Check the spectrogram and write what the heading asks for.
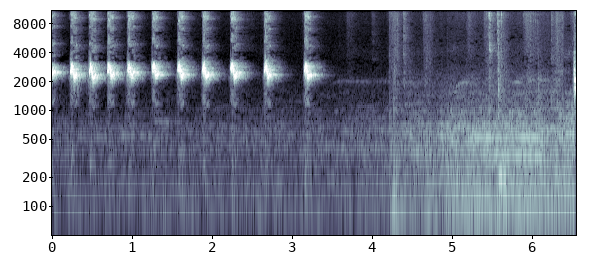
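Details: Yellow-vented bulbul, agitated and seeking a rival, gives a series of about ten harsh, clipped notes that slow slightly toward the end. A quiet low hum and faint scattered sounds follow.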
